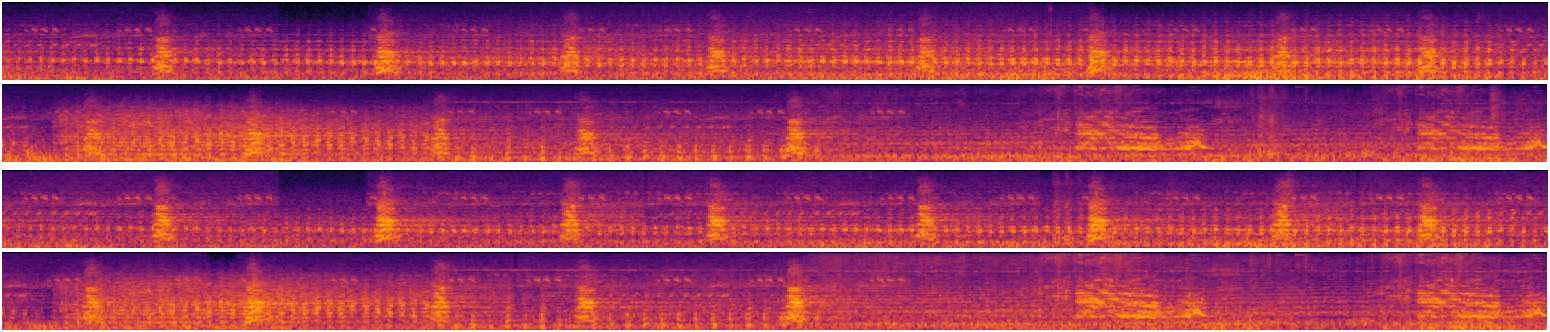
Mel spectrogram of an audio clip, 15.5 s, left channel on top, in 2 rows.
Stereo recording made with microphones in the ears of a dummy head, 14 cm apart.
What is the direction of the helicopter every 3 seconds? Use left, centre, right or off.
left, left, centre, right, right.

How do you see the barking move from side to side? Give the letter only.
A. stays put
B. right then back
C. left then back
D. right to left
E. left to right
A.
